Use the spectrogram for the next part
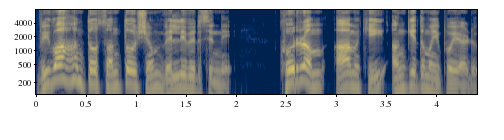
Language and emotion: Telugu, neutral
